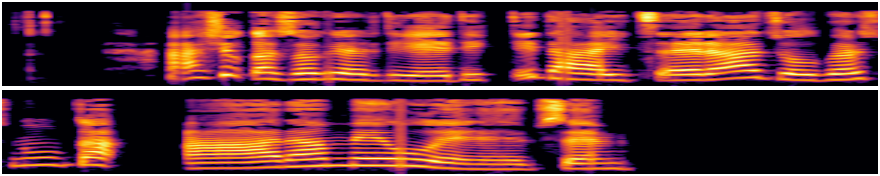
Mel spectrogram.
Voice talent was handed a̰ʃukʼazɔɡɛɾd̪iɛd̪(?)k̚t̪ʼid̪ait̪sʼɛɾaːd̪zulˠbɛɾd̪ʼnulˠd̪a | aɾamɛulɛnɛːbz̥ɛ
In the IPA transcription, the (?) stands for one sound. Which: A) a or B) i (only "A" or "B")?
B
